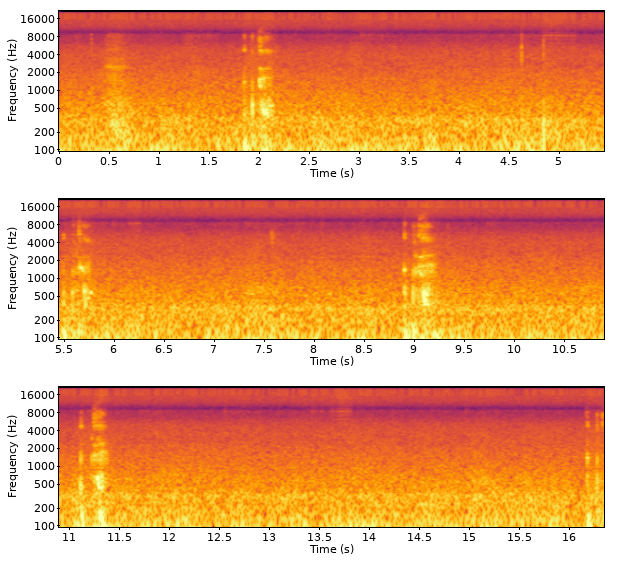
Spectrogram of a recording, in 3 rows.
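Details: Brock, an 8-month-old brindle Cane Corso Mastiff, hiccuping at night: short, sharp clicking hiccups repeat about every two seconds over a steady low background hum.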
